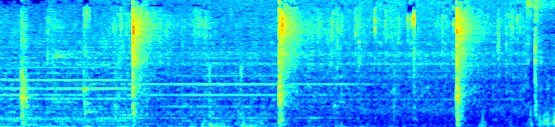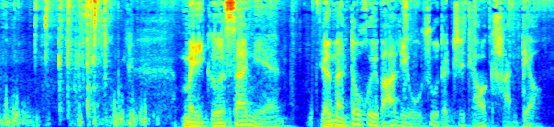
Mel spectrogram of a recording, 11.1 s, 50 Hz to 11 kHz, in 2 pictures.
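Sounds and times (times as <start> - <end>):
soft background music: 0.0 - 5.3
chopping blows on branches: 1.3 - 1.7, 2.8 - 3.8, 4.6 - 5.6.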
